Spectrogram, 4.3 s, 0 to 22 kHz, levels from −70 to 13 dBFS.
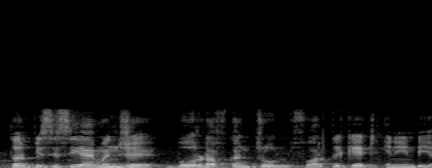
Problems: constant background noise, continuous background conversations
